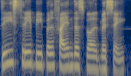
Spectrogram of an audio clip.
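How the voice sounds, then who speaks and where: A man's voice: a little high, normal speed, dry recording, faint music behind. A man with an Indian accent telling a story in casual conversation, repeating phrases as he goes. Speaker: storyteller on a radio horror show.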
